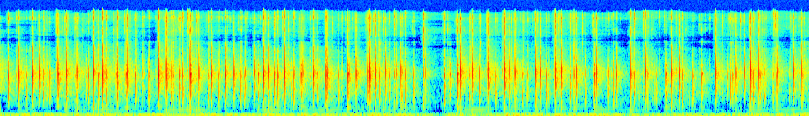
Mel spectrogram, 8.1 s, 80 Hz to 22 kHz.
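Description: Fingertips type continuously on a small 65% Zoom65 mechanical keyboard with a dark case and white and grey SA plastic keycaps. The result is a rapid stream of short, dry clacks centered around 1.9 kHz with bright edges, briefly pausing near the midpoint, over a faint low hum.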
